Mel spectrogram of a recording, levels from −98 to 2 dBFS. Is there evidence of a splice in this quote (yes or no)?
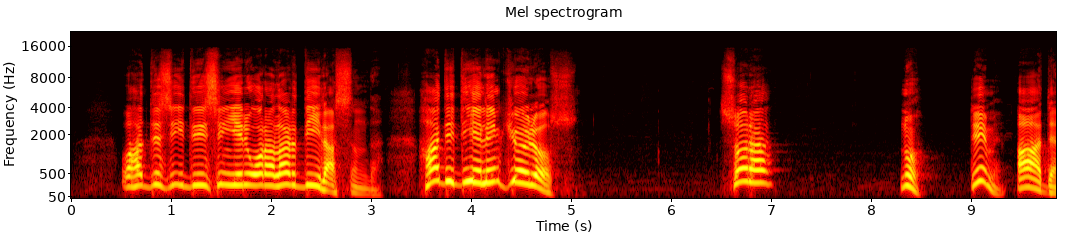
no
